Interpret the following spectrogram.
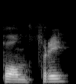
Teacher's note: you don't pronounce the final T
